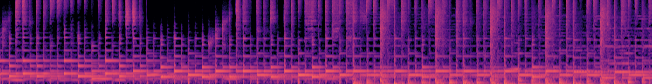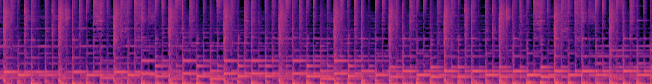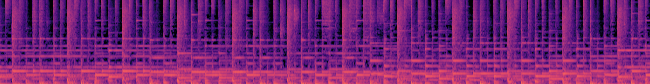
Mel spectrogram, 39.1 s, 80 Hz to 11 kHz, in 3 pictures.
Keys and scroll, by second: 13.4 Return, 23.4 ctrl+shift+t, 32.6 Return, 33.4 ctrl+alt+shift+t, 38.6 ctrl+e.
